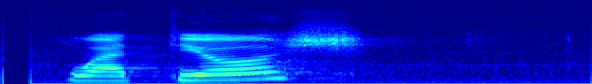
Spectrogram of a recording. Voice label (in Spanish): Altar, sakapulteko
